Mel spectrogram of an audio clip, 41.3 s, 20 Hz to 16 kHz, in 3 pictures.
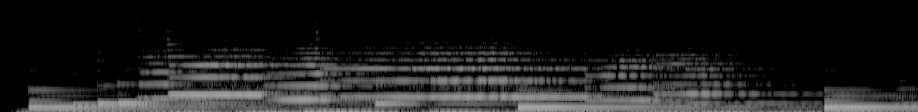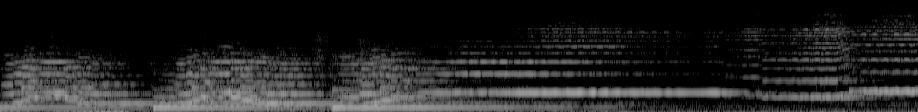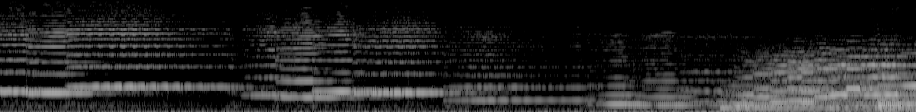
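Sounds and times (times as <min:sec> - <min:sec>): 
harp: 0:00.4 - 0:41.2
viola: 0:00.4 - 0:41.2
flute: 0:01.8 - 0:12.2, 0:13.0 - 0:35.0, 0:38.3 - 0:41.2.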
